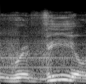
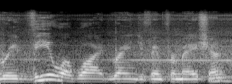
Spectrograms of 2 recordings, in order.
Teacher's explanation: Right, now here you want to say reveal. You got to pronounce that V with more vibration.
